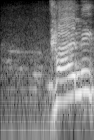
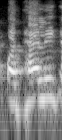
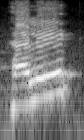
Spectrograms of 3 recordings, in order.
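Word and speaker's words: phthalic: थैलिक acid, P silent है, पथैलिक acid नहीं बोलने का, थैलिक एसिड।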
